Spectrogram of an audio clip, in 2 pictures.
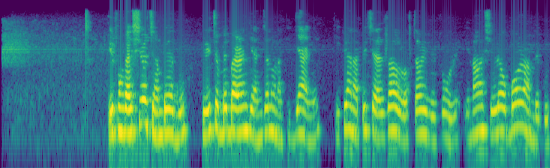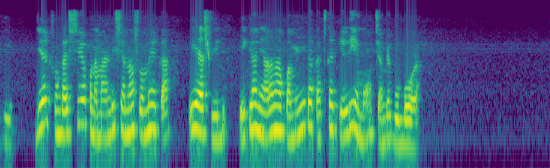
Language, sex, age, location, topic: Swahili, female, 25-35, Dar es Salaam, agriculture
